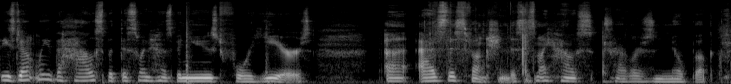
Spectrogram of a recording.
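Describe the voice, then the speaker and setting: A woman mumbles at a moderate pace, her very deep, low voice showing ordinary pitch variation. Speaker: planner and notebook video maker. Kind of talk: casual show-and-tell video. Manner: mumbling.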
